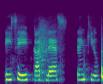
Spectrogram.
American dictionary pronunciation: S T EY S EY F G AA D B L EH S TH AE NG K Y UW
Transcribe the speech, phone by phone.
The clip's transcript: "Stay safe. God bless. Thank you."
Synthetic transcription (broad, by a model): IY S EY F G AA D B L EH S T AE NG K Y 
